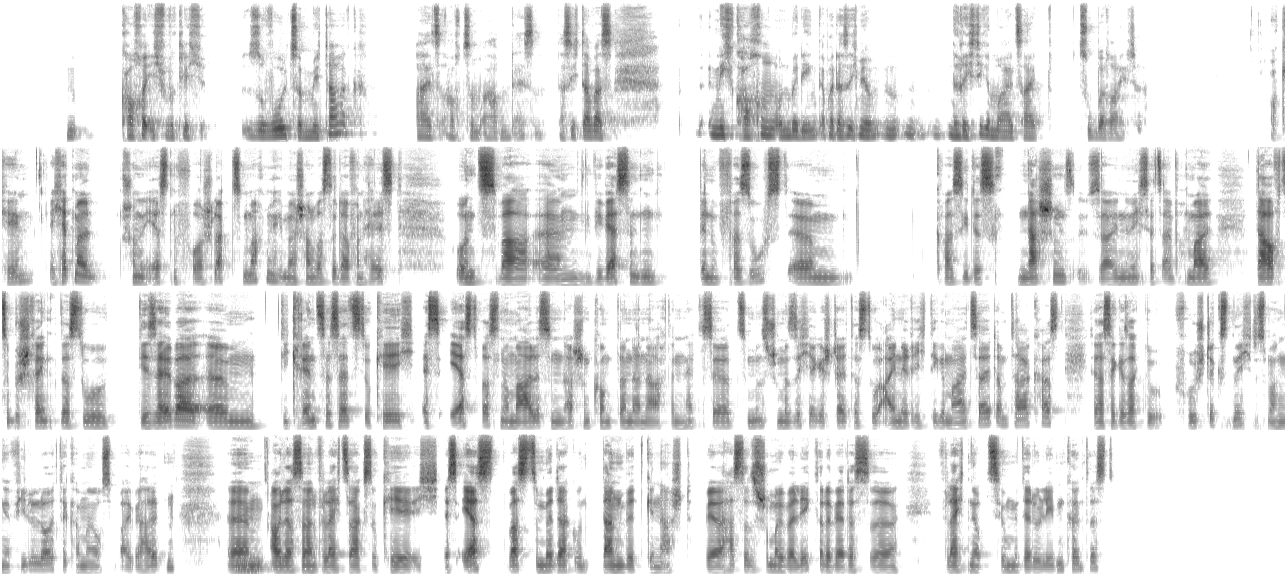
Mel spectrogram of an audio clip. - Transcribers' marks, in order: none
- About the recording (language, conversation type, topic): German, advice, Wie kann ich gesündere Essgewohnheiten beibehalten und nächtliches Snacken vermeiden?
